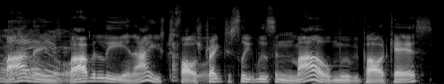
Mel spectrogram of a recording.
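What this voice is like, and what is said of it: Put-on southern accent. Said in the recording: “do like a southern accent”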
